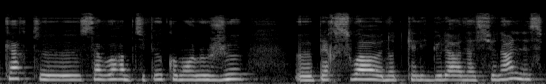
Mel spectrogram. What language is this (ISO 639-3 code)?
fra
